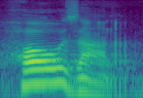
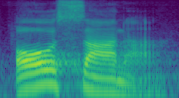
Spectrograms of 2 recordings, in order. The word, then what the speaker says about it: Hosanna: in here is that it's not Hosanna right because the H is always silence right unless it's in between two eyes and we might come across that in the course of our studies in the next couple weeks we'll see so it's osana very good okay let's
